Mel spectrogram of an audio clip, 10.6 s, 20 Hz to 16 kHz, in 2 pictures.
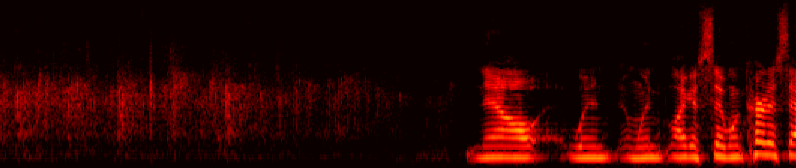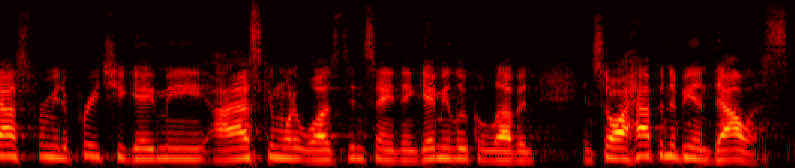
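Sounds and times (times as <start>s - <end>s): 
room-sized audience applauding: 0.0s - 3.0s
speech: 3.1s - 10.5s.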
